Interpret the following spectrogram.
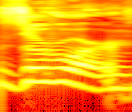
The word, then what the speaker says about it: Zarur: they so can find So it's Z. It's like Zara. Zara, but you know what I'm saying? Zarur. Zarur.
